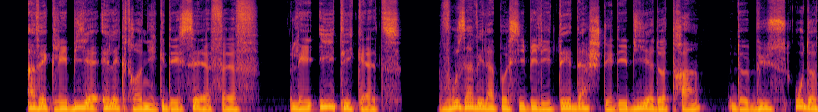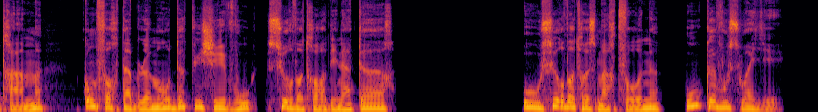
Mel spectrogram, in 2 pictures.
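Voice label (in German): OFF, French, Swiss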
